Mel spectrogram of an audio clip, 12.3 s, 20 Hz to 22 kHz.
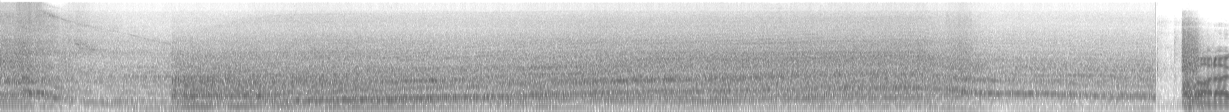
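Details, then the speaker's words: VEE080, a boosted LS car on drag racing prep, misfires under boost. The run is hard and revving, and it stumbles and breaks up unevenly as boost builds. It's fine at low boost. The plug leads were separated, but the fault suspected to be in one plug lead persists, so it's being re-terminated. "still have the same issue where it's sometimes the right and sometimes not um so rex is re-terminating the problem plug lead because it everything sort of is pointing to a plug lead the issues that we're having which is strange"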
